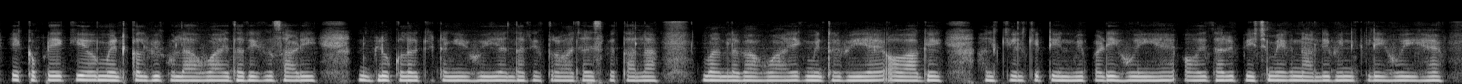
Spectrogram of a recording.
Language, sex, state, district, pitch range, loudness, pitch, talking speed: Hindi, female, Uttar Pradesh, Lalitpur, 185-190 Hz, -17 LUFS, 185 Hz, 200 wpm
